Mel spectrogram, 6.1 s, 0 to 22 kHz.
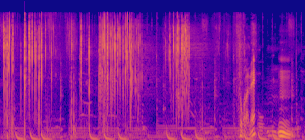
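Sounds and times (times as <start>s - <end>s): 
thin plastic PET bottle being squeezed and crushed: 0.0s - 4.9s
speech: 4.8s - 6.0s.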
